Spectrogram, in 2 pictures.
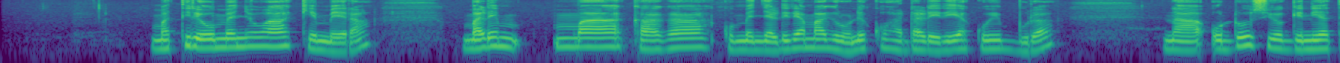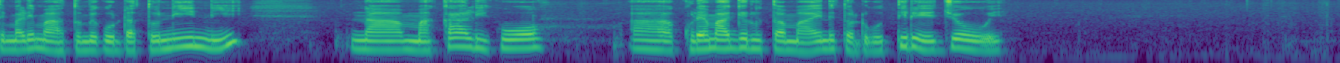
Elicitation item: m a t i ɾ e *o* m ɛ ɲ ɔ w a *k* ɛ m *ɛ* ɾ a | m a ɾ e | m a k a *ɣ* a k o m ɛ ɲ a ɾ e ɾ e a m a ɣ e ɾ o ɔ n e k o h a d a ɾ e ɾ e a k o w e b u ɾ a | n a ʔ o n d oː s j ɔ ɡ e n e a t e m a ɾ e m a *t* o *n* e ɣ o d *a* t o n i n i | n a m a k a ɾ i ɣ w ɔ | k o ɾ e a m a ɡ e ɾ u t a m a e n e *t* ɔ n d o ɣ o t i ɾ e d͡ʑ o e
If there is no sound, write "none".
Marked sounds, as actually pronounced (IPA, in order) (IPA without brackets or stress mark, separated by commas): o, k, ɛ, ɣ, t, m, a, t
